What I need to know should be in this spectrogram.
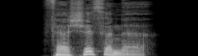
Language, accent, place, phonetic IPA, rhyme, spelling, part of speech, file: German, Germany, Berlin, [fɛɐ̯ˈʃɪsənə], -ɪsənə, verschissene, adjective, De-verschissene.ogg
- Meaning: inflection of verschissen: 1. strong/mixed nominative/accusative feminine singular 2. strong nominative/accusative plural 3. weak nominative all-gender singular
